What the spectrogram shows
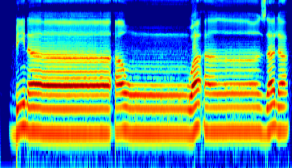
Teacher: Also we have to hide the sound of Noon, and the sound becomes like wa anzala.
